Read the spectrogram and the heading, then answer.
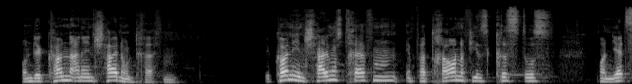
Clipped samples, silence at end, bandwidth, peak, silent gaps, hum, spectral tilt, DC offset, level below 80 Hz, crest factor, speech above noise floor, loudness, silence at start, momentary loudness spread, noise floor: under 0.1%; 0 s; 15.5 kHz; -2 dBFS; 2.59-2.64 s; none; -5 dB/octave; under 0.1%; -66 dBFS; 22 dB; 48 dB; -23 LUFS; 0.2 s; 12 LU; -70 dBFS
